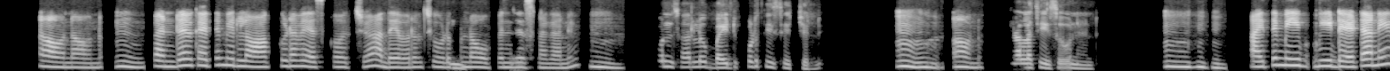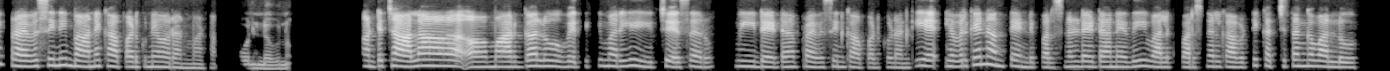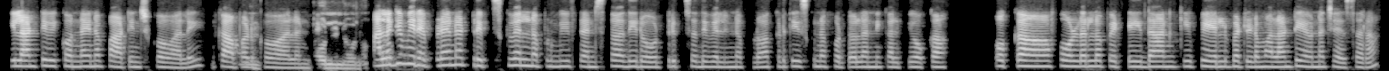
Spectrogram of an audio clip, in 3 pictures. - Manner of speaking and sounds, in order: in English: "పెన్ డ్రైవ్"; in English: "లాక్"; other background noise; in English: "ఓపెన్"; in English: "డేటాని ప్రైవసీని"; in English: "డేటా ప్రైవసీని"; in English: "పర్సనల్ డేటా"; in English: "పర్సనల్"; in English: "ట్రిప్‌కి"; in English: "ఫ్రెండ్స్‌తో"; in English: "రోడ్ ట్రిప్స్"; in English: "ఫోల్డర్‌లో"
- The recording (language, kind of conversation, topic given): Telugu, podcast, ప్లేలిస్టుకు పేరు పెట్టేటప్పుడు మీరు ఏ పద్ధతిని అనుసరిస్తారు?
